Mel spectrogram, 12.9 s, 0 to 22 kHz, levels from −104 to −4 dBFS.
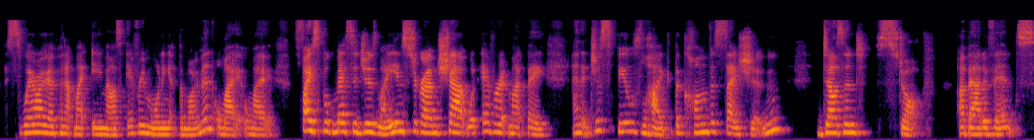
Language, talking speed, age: English, 160 wpm, 30-49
